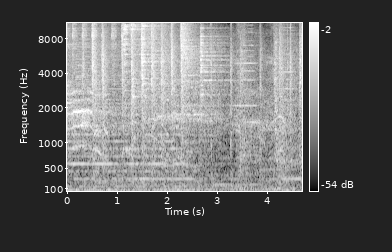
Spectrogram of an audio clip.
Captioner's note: horse whinnying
